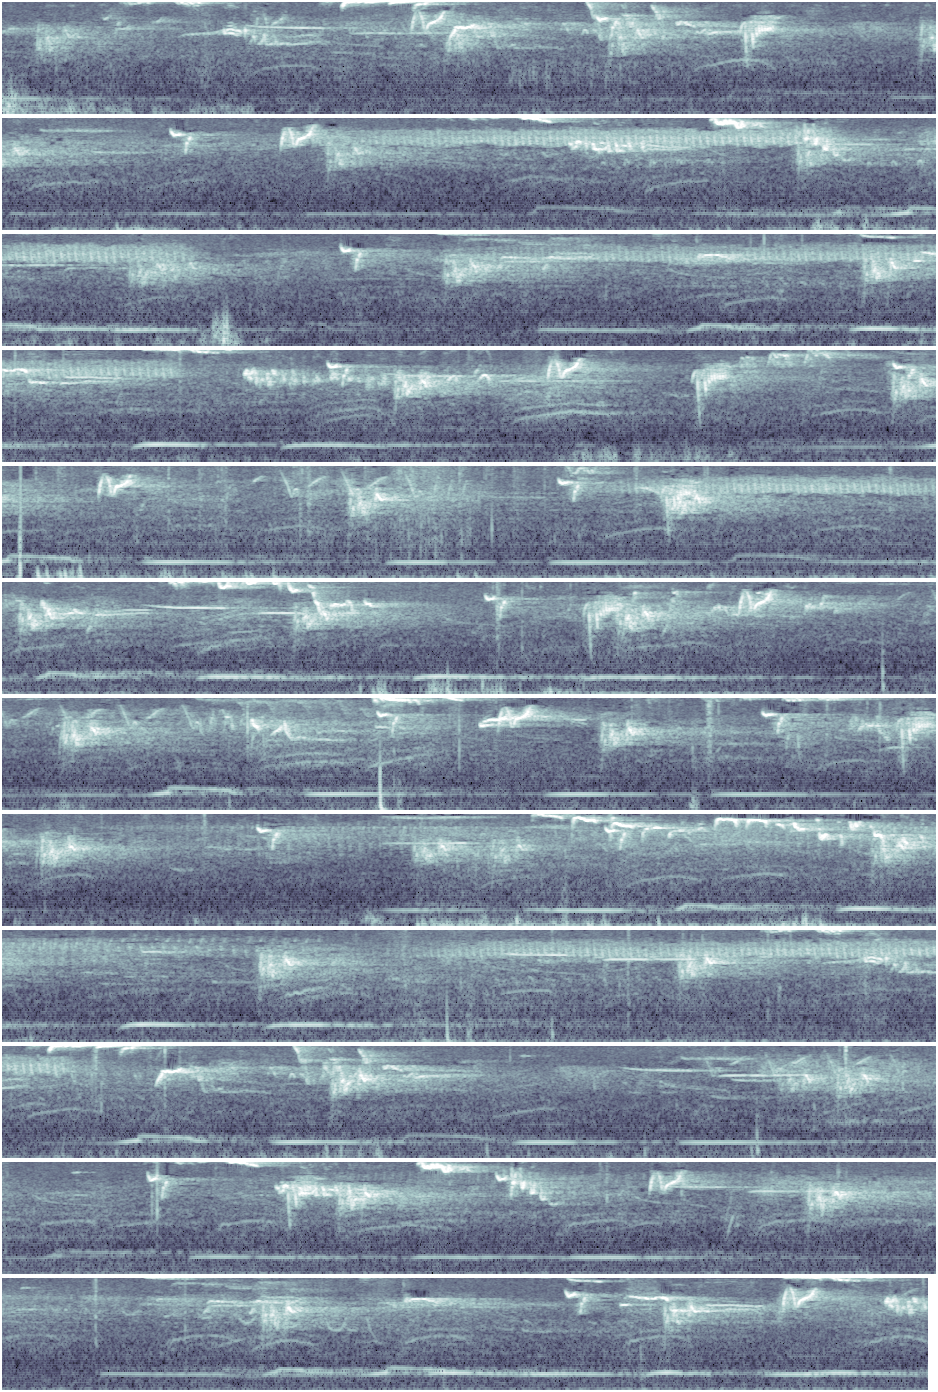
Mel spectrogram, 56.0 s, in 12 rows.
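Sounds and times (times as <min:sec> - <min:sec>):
birds chirping: 0:00.0 - 0:56.0
humming bird call: 0:11.9 - 0:32.6.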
